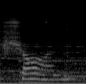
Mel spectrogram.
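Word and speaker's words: Seam: seem oh pronounced guys it's like Sean it's strong and this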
